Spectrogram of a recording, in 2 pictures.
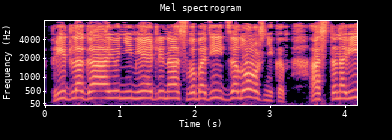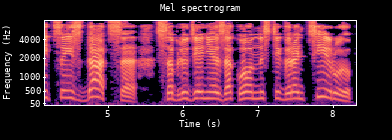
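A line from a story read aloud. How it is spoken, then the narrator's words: Roared through megaphone. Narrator (Russian): проревело сверху через мегафон уже по-русски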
